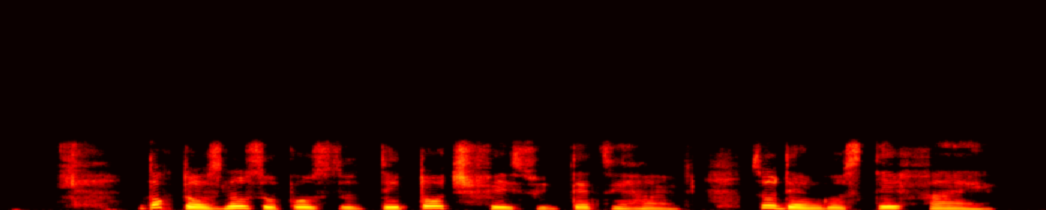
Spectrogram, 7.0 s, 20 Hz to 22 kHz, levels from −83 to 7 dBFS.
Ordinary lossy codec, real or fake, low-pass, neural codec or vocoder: none; fake; 7.2 kHz; codec, 16 kHz, 8 kbps, FreqCodec, smaller model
